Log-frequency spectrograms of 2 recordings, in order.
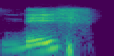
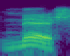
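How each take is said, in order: First: The word rhymes with sheesh. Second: The word rhymes with fish. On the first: "the first one is niche, like sheesh" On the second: "the other way to pronounce it is like niche, like a fish"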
